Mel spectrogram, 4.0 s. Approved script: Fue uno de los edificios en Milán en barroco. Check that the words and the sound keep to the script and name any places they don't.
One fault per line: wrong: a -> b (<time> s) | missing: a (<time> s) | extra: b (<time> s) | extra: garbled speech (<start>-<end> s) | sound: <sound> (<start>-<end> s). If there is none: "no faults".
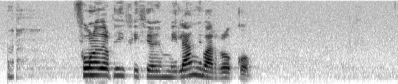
no faults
